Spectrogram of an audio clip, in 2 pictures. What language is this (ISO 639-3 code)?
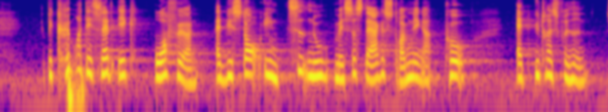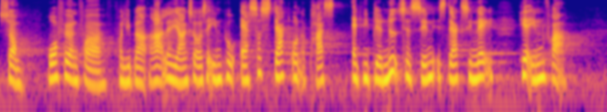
dan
